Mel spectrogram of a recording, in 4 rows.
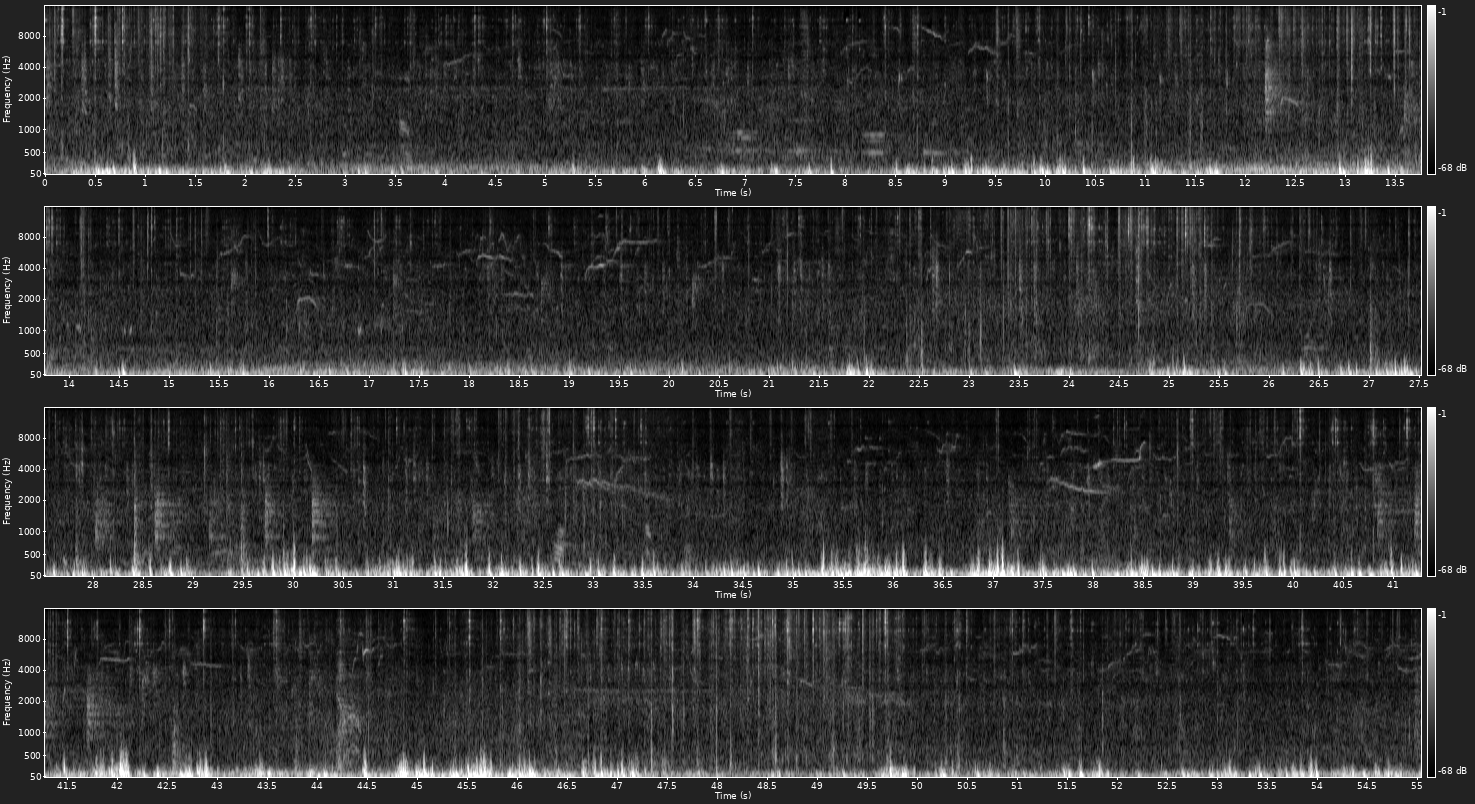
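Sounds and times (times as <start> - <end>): horse hoofbeats on sand: 8.9 - 34.1, 36.5 - 55.0.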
